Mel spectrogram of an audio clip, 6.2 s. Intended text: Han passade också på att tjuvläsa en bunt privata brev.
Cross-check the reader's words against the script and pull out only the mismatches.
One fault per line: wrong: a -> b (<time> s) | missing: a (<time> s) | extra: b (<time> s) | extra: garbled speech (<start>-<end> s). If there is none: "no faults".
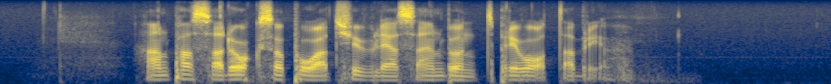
no faults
